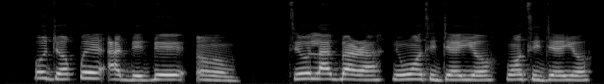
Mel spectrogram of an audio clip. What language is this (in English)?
Yoruba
